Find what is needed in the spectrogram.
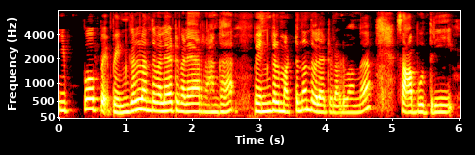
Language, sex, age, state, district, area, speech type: Tamil, female, 18-30, Tamil Nadu, Namakkal, rural, spontaneous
